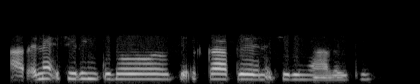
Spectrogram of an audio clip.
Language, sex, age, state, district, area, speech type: Santali, female, 18-30, West Bengal, Uttar Dinajpur, rural, conversation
